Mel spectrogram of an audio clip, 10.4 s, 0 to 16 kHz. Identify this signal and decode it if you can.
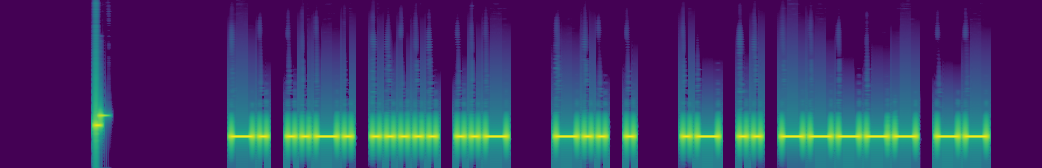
Morse code, heard as a keyed tone, about 17 wpm, 700 Hz. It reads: NF5U DE AI0M
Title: USA Callsign DE Callsign - 4 Characters - 17wpm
